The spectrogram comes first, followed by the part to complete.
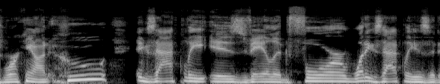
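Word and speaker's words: Veilid: working on it's an encryption technology um called valid I think I'm pronouncing that right um this is the code that the CDC is working on who exactly is valid for what exactly is it intended to do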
